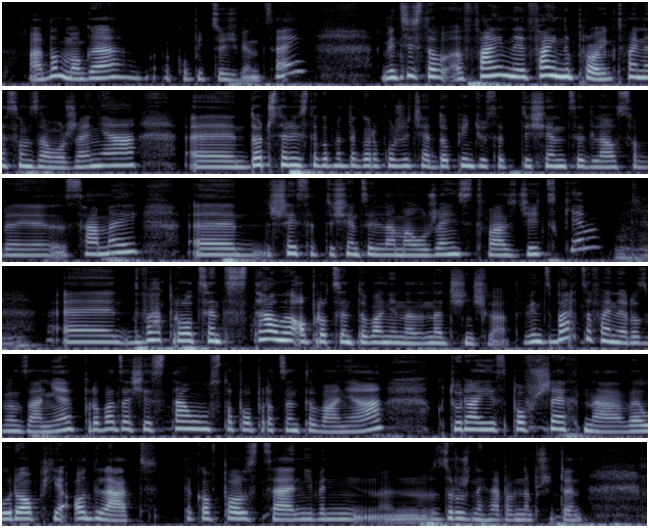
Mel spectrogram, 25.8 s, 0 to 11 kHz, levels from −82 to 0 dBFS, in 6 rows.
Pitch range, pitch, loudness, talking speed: 195-245 Hz, 220 Hz, -32 LUFS, 145 wpm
